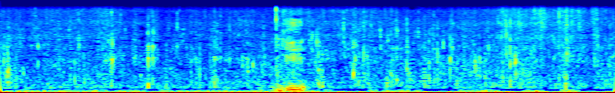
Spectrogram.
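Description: Wild hogs in a corral trap grunting and rooting at bait, with scattered small clicks and one louder call a little under three seconds in, over a steady hiss from the trap camera's microphone.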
